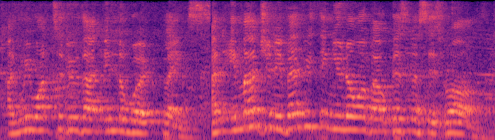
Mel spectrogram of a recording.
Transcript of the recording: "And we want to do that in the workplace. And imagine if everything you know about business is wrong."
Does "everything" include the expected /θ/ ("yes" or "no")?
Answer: yes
